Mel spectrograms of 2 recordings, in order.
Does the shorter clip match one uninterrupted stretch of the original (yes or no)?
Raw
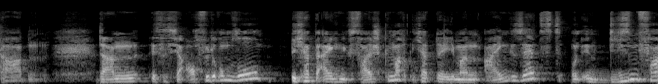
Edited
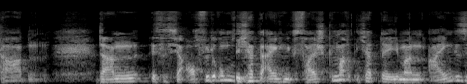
no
